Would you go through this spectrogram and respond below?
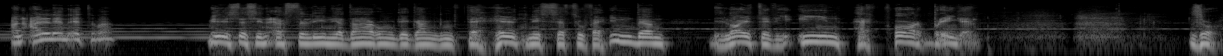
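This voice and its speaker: An actor playing an older, embittered but principled camp survivor and writer in a German radio crime drama, arguing emphatically with rhetorical questions. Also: male voice, a little high, creaky, a little mellow.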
